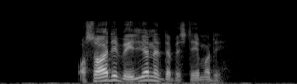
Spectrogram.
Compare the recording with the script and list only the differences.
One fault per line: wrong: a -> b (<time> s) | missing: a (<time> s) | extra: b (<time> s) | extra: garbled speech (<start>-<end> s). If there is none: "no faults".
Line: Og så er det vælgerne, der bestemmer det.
no faults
